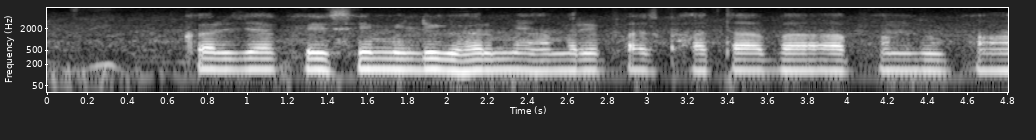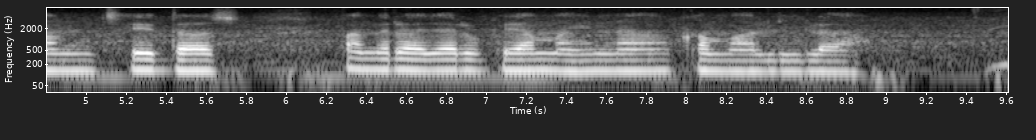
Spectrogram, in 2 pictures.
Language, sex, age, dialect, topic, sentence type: Bhojpuri, male, 18-24, Southern / Standard, banking, question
